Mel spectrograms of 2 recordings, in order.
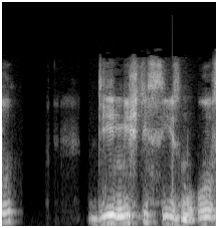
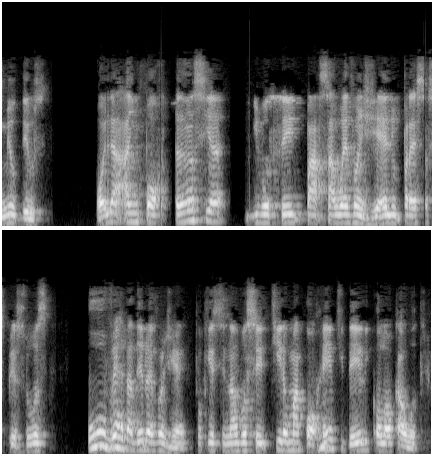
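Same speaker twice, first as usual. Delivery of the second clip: normal talking voice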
